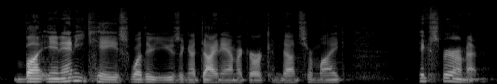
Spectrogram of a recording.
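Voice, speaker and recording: A man at a moderate pace with ordinary pitch variation, in a very clean recording with a silent background. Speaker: music gear tutorial host. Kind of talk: tutorial. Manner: casual, with many fillers. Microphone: very close to mic.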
